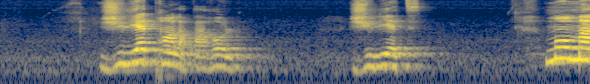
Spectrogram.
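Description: A young woman reads aloud clearly into a close microphone, with pauses.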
